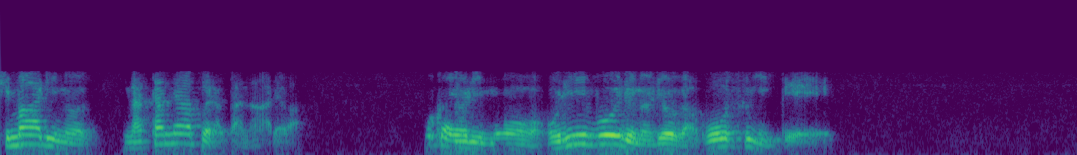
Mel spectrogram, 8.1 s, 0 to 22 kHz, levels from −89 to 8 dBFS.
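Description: From start to finish the speech runs through GSM full-rate coding, and it's plainly audible. The codec rebuilds each voice from a vocal-tract model excited by a sparse, regularly spaced pulse train, so instead of natural breath you get a buzzy, gravelly grain. The band sits roughly between 200 Hz and 3.7 kHz, with nothing above 3.8 kHz, which fits the old 13 kbps mobile standard.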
